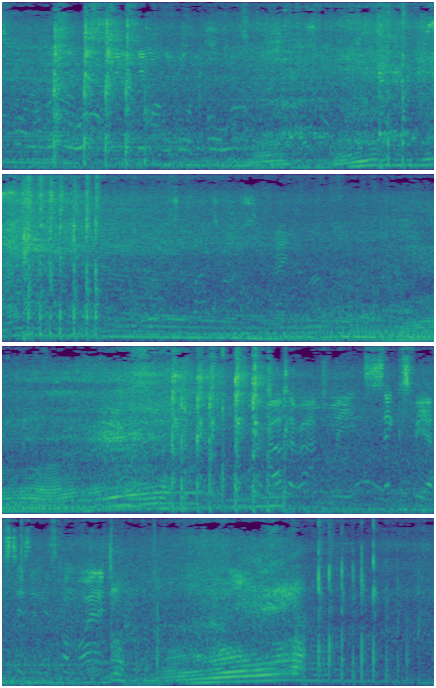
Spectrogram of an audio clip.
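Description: Exhausts crackle and pop sharply.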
